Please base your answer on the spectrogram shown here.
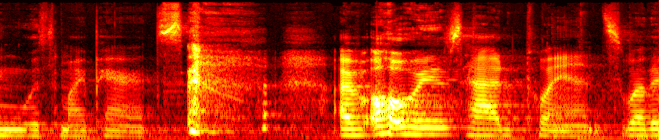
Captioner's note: laughs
